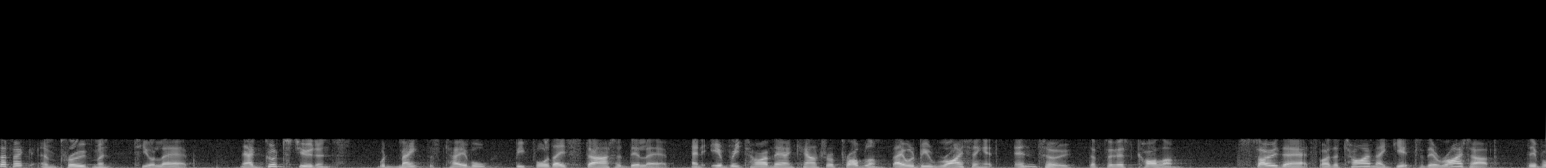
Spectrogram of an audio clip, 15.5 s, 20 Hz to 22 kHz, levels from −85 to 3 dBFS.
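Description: No technical faults can be heard anywhere in the signal, which stays continuous and stable throughout.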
